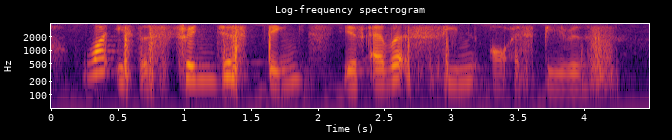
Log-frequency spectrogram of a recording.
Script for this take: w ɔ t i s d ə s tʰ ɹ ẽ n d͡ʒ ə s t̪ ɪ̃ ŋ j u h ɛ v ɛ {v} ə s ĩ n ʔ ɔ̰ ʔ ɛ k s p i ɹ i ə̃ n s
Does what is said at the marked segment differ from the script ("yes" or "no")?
no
